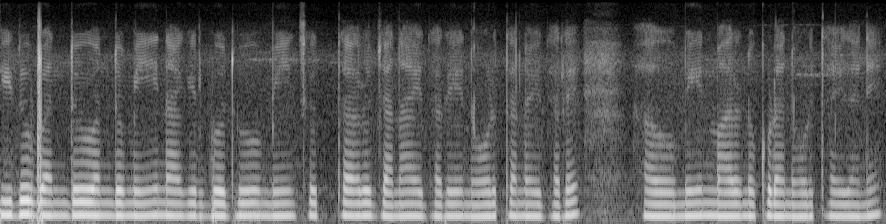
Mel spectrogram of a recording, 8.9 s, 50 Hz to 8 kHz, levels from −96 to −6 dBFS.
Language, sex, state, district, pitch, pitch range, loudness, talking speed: Kannada, female, Karnataka, Shimoga, 160 Hz, 160-165 Hz, -23 LUFS, 115 wpm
